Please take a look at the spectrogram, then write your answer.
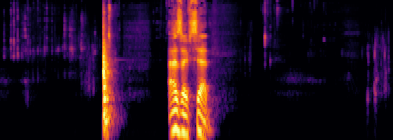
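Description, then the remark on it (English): A single quick slurp or gulp of water from a glass, with faint clicks around it, followed by a brief spoken phrase. “as I drink water to try to soothe my drinking throat,”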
